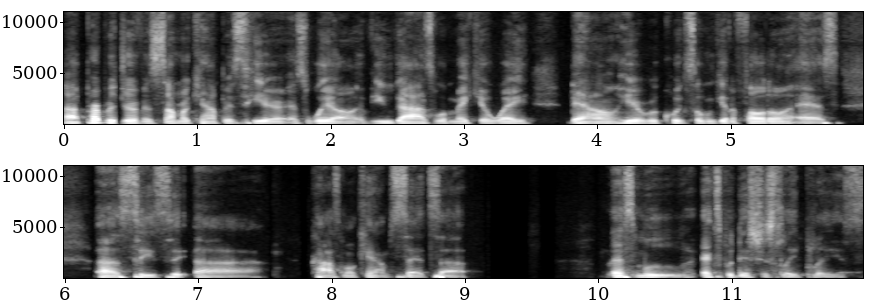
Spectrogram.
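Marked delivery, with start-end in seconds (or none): 10.1-12.0 rough, creaky, pulpit-style preacher voice. Asking a camp group to come down for a photo: preacher voice. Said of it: "That's the preacher voice in me".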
